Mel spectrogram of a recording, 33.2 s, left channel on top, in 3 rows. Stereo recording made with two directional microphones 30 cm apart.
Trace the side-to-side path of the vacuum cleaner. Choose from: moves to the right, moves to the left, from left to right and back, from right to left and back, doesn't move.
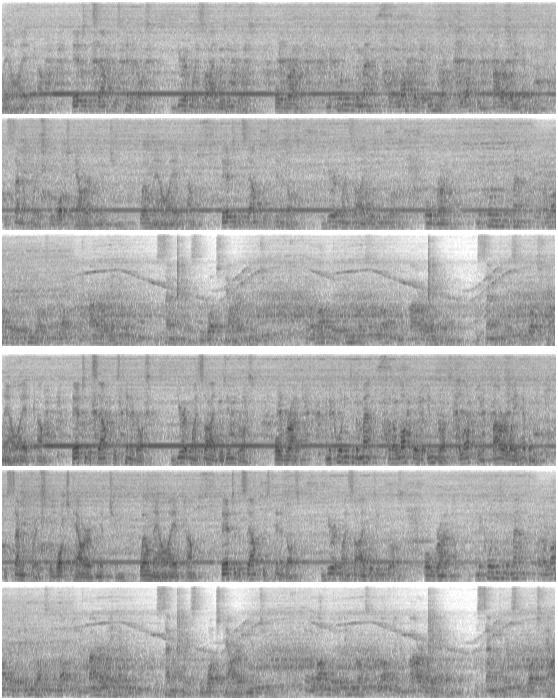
moves to the left.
